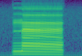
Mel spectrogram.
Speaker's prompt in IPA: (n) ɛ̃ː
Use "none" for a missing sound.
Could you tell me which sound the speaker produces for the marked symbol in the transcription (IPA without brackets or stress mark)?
n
